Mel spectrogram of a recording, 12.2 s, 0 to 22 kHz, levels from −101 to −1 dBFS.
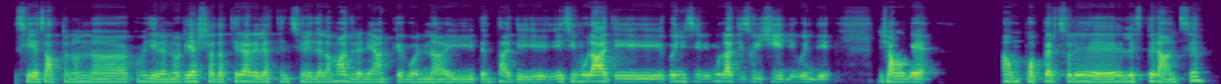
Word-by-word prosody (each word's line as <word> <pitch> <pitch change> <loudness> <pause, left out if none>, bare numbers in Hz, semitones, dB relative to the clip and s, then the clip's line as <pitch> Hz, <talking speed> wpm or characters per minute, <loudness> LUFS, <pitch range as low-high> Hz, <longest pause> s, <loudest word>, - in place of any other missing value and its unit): Sì - - 0
esatto 130 +1 0
non 135 -1 -3
come 145 +2 -8
dire 135 -3 0
non 130 +2 -2
riesce 150 0 +2
ad 140 - 0
attirare 145 0 +2
le 140 - +2
attenzioni 140 0 -5
della 140 0 -1
madre 140 -4 0
neanche 130 +1 -2
con 125 0 -2 0.2
i 125 +1 -3
tentati 130 0 -4
i 140 - -1
simulati 140 -2 +3
con 150 - +2
i 150 - -5
simulati 155 0 0
suicidi 140 -2 -3
quindi 130 -1 -4 0.4
diciamo 135 -1 +3
che 135 0 +2 0.6
ha 160 - -1
un 145 -2 -2
po' 150 0 +1
perso 150 -1 +2
le 140 -2 +3
le 145 +1 +1
speranze. 145 +5 0
140 Hz, 160 wpm, -23 LUFS, 130-145 Hz, 0.6 s, simulati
